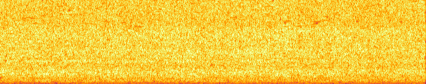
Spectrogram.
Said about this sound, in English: As we listen to the rain, it might remind us of times where we ran out of the rain only to get under a tin roof and hear it pound down.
